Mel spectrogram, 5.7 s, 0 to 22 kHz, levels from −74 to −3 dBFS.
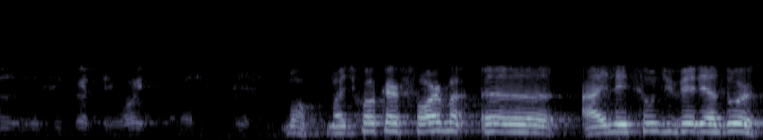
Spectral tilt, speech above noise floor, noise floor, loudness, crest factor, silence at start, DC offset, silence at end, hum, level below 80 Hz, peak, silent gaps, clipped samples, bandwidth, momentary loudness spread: -4.5 dB/octave; 32 dB; -65 dBFS; -34 LUFS; 18 dB; 0 s; under 0.1%; 0 s; none; -76 dBFS; -18 dBFS; none; under 0.1%; 4.1 kHz; 21 LU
